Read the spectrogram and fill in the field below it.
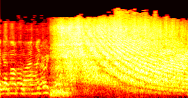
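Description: A model rocket launches with a sudden loud roar.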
